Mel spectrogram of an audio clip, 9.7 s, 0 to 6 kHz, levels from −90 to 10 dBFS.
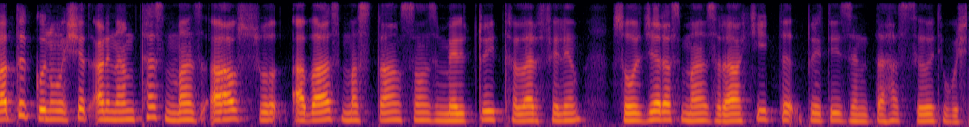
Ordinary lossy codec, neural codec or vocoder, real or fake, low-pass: none; codec, 16 kHz, 0.8 kbps, ZipCodec; fake; 5.4 kHz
